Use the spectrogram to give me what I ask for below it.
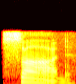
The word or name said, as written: sod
